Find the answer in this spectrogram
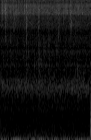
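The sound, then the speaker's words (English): Dark porter beer pours steadily into a glass, a continuous fizzy, splashing hiss lasting a couple of seconds, fairly quiet, with no voices. “Let's pour some out, see what it really looks like here.”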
